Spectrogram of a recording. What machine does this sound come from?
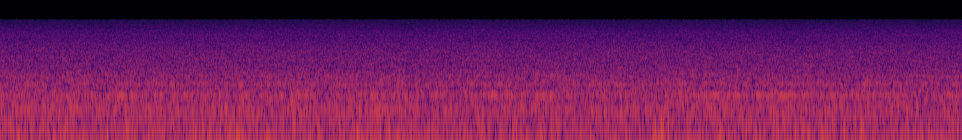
fan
